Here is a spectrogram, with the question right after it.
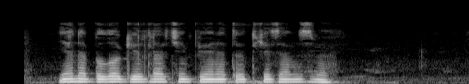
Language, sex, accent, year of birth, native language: Uzbek, male, Andijon, 2003, Uzbek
